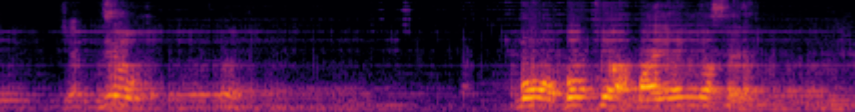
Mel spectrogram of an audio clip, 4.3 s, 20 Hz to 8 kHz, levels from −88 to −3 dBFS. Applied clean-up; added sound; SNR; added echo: neural separator model SepFormer DNS4.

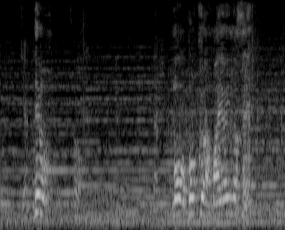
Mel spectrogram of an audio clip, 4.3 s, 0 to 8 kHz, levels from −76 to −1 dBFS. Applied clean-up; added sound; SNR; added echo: none; none; none; none.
